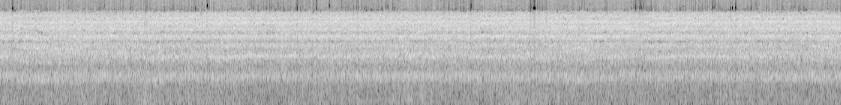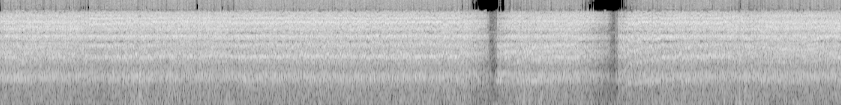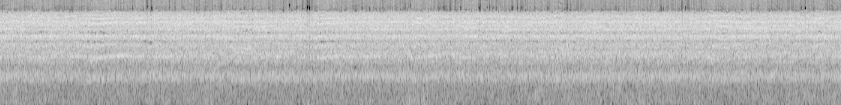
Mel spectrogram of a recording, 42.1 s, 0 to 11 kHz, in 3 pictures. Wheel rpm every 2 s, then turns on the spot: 220, 220, 230, 230, 230, 220, 230, 220, 220, 210, 200, 140, 130, 210, 220, 230, 230, 230, 230, 230, 230.
none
